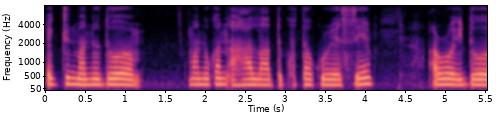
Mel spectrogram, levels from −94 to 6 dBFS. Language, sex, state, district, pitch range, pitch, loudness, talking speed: Nagamese, female, Nagaland, Kohima, 190-205 Hz, 200 Hz, -14 LUFS, 130 wpm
